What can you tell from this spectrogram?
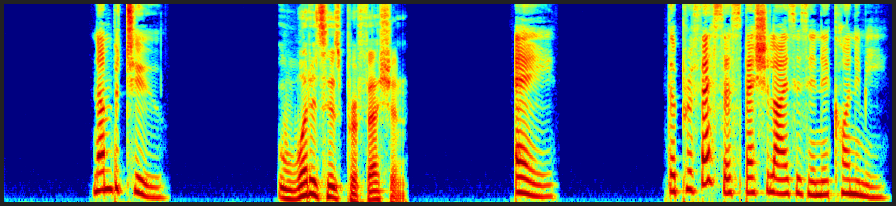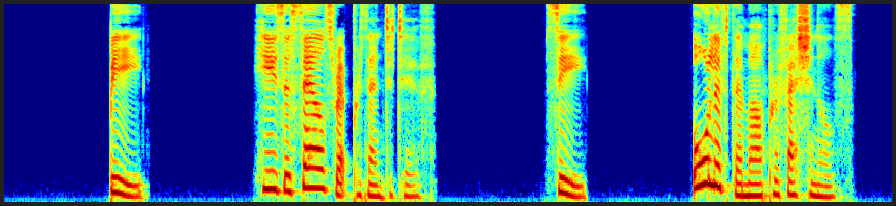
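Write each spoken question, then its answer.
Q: What is his profession?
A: B: He's a sales representative.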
